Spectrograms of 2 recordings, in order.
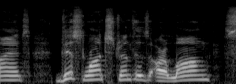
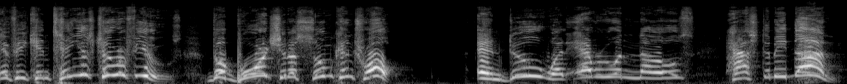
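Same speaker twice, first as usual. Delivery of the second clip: loud, bold, pitched-up delivery, every word hit big; 8 semitones higher, 7 dB louder than usual. Speaker reading aloud an all-caps post, doing a Trump all-caps voice. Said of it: "That was in my like Trump bold letter voice".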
